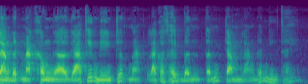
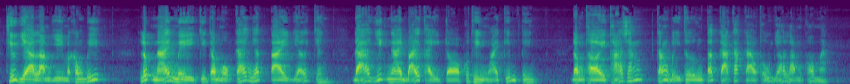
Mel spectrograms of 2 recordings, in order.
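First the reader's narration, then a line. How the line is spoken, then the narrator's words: Ringing hearty laugh. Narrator (Vietnamese): Bà Sĩ Kiệt bật cười sang sảng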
